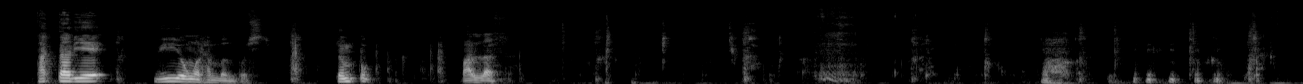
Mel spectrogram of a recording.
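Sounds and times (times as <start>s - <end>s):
biting and chewing: 2.9s - 13.0s
wet mouth smacks and clicks: 5.6s - 8.0s.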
